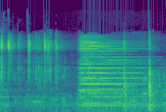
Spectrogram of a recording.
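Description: Background music with strummed guitar chords, mixed with short clicks.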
